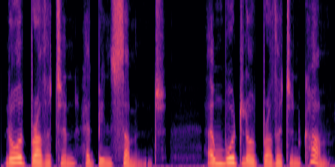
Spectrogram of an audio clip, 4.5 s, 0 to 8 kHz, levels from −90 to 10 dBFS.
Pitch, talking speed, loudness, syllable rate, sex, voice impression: 205 Hz, 135 wpm, -19 LUFS, 4.3 syllables/s, female, feminine, adult-like, slightly calm, friendly, slightly sweet, slightly kind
